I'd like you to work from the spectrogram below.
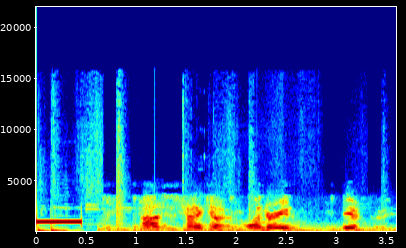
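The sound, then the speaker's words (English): A voicemail tone sounds before a message is left: one steady, loud beep of about half a second. A person then starts talking. “Please record your message. This is the voicemail. Please leave a message after the tone.”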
